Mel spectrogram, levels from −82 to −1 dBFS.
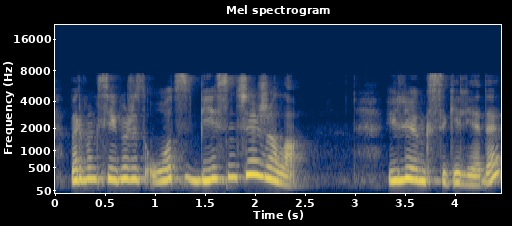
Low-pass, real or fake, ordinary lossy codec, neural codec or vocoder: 7.2 kHz; real; none; none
